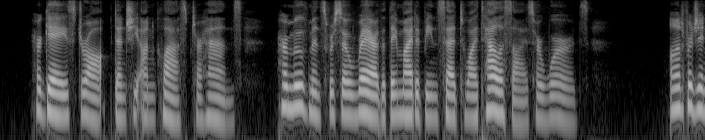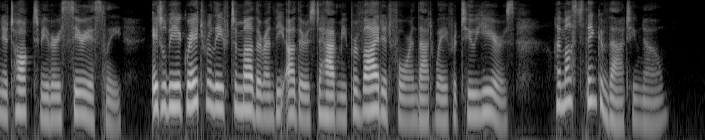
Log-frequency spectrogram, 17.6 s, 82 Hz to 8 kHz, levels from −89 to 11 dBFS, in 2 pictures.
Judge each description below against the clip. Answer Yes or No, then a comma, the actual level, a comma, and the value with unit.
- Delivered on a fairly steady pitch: No, average, 4.2 semitones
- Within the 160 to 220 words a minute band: Yes, average, 200 wpm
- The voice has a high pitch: No, medium, 180 Hz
